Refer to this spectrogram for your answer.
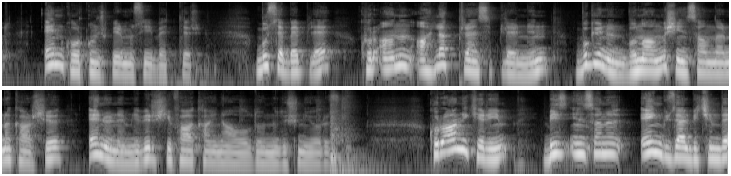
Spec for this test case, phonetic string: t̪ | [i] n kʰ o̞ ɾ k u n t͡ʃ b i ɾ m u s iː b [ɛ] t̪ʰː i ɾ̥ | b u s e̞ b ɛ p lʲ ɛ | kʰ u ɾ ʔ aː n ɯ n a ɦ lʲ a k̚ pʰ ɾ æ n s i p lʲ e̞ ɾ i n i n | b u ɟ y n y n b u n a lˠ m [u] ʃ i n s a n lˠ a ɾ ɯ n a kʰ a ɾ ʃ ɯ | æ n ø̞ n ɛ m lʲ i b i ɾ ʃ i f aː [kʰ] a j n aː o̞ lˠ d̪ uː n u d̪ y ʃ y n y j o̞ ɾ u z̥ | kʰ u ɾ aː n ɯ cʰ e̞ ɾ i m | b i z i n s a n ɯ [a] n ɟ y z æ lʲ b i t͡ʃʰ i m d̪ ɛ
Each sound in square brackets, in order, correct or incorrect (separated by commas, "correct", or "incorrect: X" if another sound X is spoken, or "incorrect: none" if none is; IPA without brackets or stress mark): incorrect: æ, correct, incorrect: ɯ, correct, incorrect: æ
